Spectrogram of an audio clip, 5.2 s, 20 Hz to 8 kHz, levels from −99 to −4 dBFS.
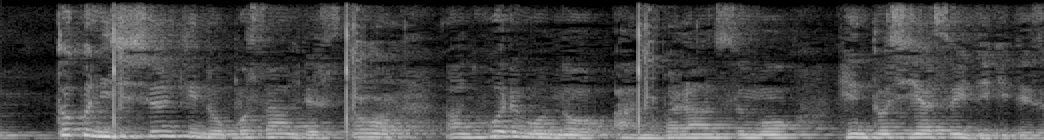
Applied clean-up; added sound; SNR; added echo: none; Shatter; 12 dB; reverberation time 1.0 s.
